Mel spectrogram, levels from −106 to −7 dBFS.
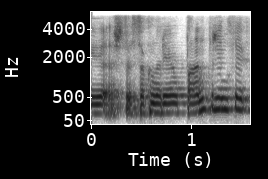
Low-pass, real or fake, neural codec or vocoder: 5.4 kHz; fake; autoencoder, 48 kHz, 128 numbers a frame, DAC-VAE, trained on Japanese speech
